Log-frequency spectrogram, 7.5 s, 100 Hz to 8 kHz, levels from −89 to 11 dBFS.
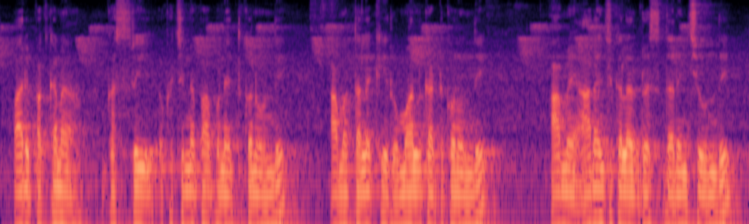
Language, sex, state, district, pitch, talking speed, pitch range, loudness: Telugu, male, Telangana, Komaram Bheem, 95 Hz, 160 wpm, 95-100 Hz, -17 LUFS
